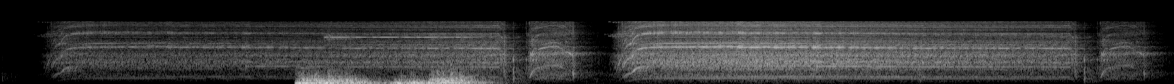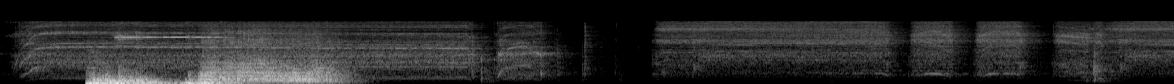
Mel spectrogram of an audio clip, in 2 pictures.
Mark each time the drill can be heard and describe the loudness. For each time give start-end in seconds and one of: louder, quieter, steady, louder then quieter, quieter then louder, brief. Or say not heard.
0.3-23.4 louder then quieter.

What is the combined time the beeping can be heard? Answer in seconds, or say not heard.
3 s.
